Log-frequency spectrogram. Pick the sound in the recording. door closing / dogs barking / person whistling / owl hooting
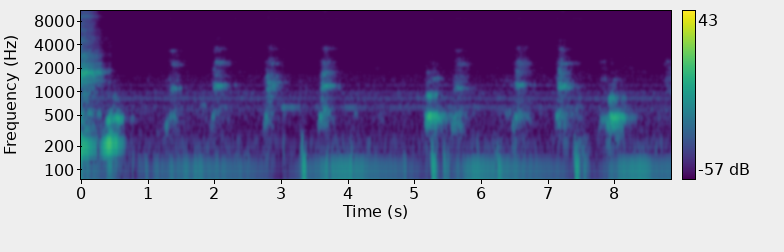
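dogs barking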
